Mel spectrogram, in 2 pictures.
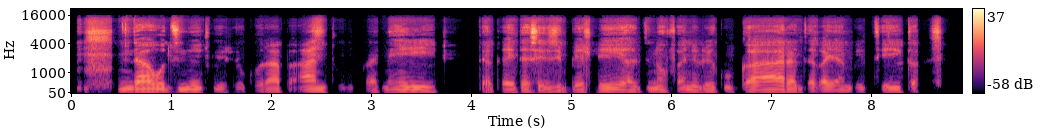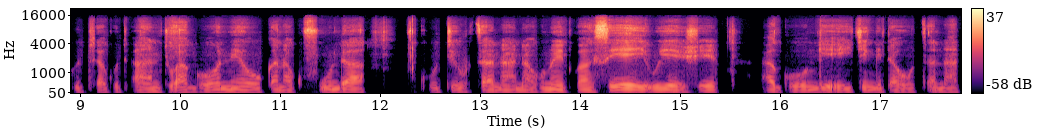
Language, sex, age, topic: Ndau, male, 18-24, health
